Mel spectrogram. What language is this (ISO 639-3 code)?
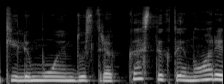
lit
